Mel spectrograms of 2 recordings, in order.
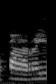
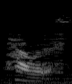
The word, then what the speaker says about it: Paris: คะ พอย ชวน เ ไม่ ออก เสียง ว่า ปารี่ นะ จ๊ะ ปารี่ ก็ คือ แบบ ว่า บ้าน ๆบ แ ถูก ต้อง แี Paris นะ ก็ เา เป็น ดอกเตอร์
